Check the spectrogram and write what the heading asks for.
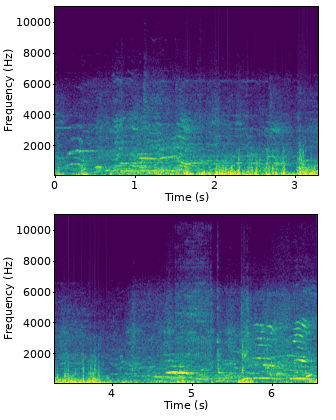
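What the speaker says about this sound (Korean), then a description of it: "바람 불지 마라" Wind buffets a microphone outdoors during wheelie bike practice, a low, uneven rumble that rises and falls under a person speaking nearby.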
